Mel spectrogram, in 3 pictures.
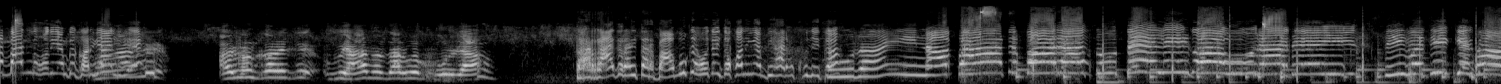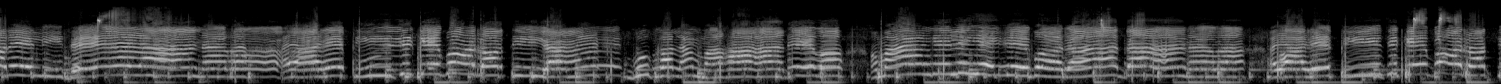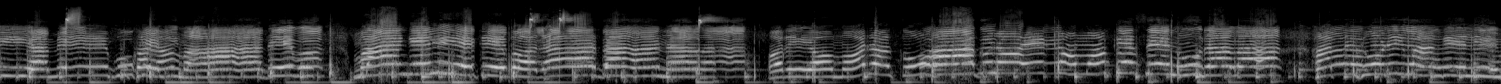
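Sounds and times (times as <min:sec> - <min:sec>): woman singing high-pitched song: 0:05.8 - 0:45.0
high-pitched voice singing: 0:08.3 - 0:14.8, 0:15.6 - 0:16.7, 0:29.0 - 0:29.7, 0:30.5 - 0:31.8, 0:34.0 - 0:35.9, 0:37.0 - 0:37.9.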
